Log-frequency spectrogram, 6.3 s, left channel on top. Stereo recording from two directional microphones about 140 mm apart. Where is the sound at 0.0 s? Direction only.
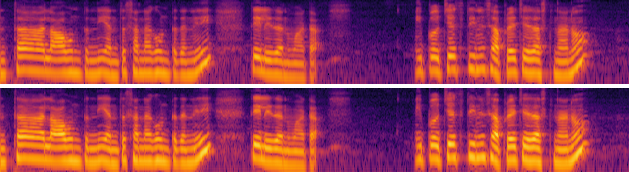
20° right (ahead or behind).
